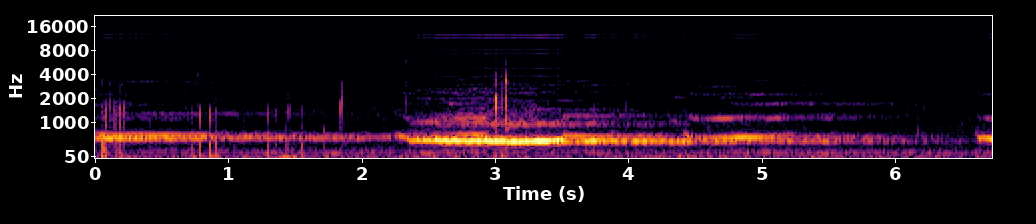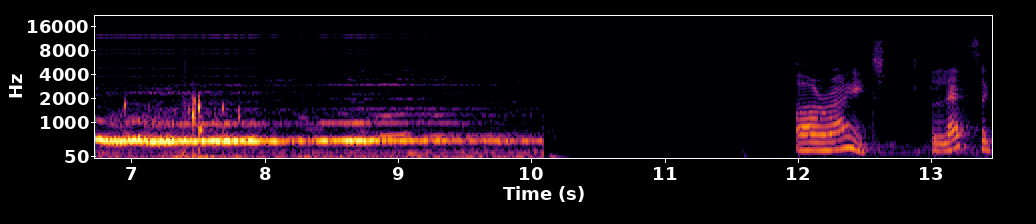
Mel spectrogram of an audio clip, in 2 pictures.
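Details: Whale calls from Monterey Bay, California: long, steady tonal moans held for several seconds, followed by a quick series of sweeping, wavering calls.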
